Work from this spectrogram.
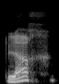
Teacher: Lach follows an open syllable, so the kap is spirantized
